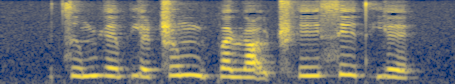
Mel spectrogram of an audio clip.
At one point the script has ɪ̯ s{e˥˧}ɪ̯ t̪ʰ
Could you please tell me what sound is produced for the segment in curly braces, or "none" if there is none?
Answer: e˥˧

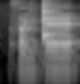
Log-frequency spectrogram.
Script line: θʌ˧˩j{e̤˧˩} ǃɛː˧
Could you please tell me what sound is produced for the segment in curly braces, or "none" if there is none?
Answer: e̤˧˩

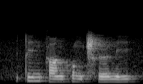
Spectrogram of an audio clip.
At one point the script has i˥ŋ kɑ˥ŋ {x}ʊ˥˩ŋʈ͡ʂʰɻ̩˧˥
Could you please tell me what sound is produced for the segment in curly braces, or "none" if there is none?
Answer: k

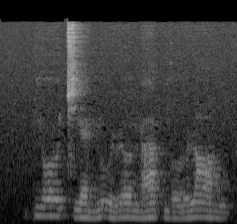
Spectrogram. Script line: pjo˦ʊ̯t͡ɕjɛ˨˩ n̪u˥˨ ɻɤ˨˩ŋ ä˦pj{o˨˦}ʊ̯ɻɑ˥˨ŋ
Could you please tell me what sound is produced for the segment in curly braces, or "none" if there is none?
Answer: o˨˦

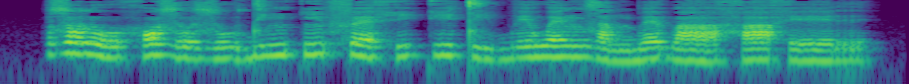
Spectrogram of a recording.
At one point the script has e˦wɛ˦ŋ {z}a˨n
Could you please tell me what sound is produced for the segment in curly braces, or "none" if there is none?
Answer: z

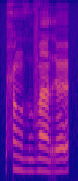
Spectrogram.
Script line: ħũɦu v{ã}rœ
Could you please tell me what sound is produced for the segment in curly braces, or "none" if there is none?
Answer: ã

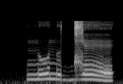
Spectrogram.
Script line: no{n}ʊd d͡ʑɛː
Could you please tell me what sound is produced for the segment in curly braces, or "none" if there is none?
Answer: n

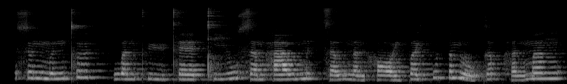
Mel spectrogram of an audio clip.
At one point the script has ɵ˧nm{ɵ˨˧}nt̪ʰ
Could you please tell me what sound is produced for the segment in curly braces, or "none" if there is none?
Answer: ɵ˨˧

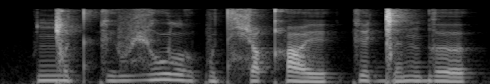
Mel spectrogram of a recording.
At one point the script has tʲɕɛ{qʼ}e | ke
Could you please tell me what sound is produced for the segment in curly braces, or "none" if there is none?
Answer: qʰ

